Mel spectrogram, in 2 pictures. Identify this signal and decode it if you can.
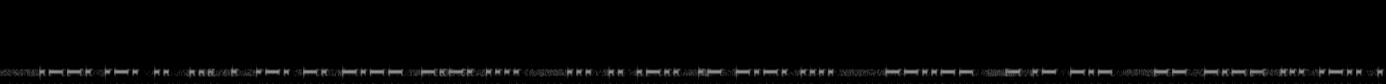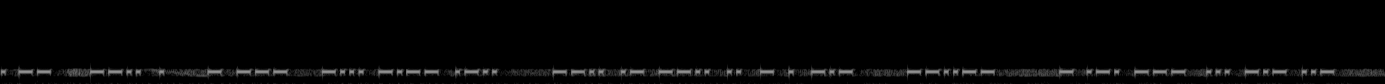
Morse code, heard as a keyed tone, about 25 wpm, 590 Hz, with radio noise. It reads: PRISERNYCH SILACH , TAK MYSLIM ZE TO BYL ZAZITEK , TROSKU
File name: Archiv / CUC194 / ok1fhi cul194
